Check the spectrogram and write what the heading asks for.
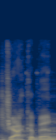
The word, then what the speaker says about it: Jacobin: or or russia today or something yeah it's pronounced jacobin okay jacob yeah it's just total trash but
